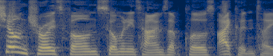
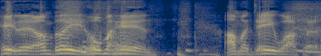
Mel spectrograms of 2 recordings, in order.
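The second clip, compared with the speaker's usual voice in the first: slow, drawn-out, deliberate put-on voice; 3 semitones higher than usual. Joking about wanting to hold hands: Wesley Snipes impression. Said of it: "your Wesley Snipes impression again".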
